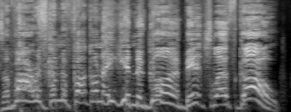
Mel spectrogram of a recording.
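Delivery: high, fast panicked yell to get out; urgent yell. Retold or imitated. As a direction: scream at your friends to run for the car. Yelling at friends to flee.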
